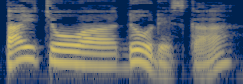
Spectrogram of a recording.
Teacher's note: Ini adalah pertanyaan, jadi ucapkan dengan intonasi menanjak. Jika kita mengucapkannya dengan sopan, kita ucapkan, Taichou wa dou desu ka?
